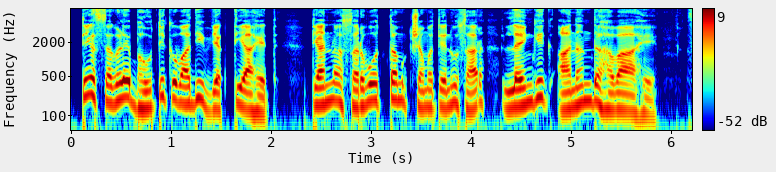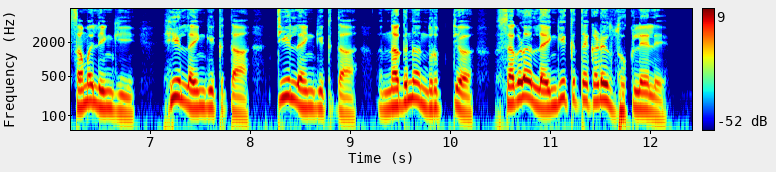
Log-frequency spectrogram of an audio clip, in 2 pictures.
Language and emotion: Marathi, neutral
